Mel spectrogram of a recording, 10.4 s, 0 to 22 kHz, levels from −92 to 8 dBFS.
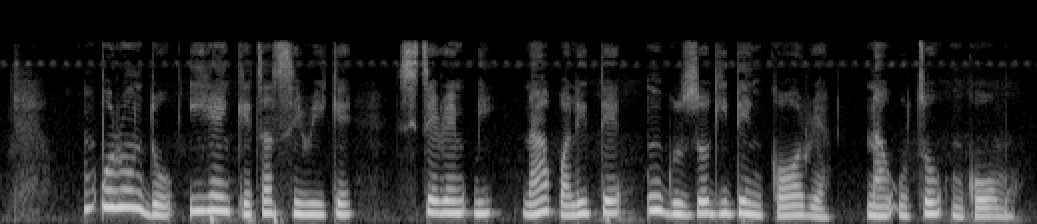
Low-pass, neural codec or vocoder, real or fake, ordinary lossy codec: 9.9 kHz; none; real; MP3, 64 kbps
